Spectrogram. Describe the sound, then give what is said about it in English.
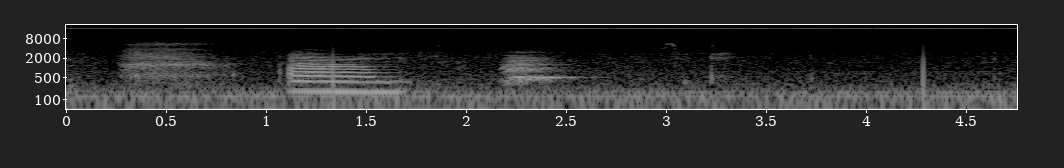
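A dog lets out one short, tonal bark, with soft breathy, whisper-like sounds before and after it against a low background hum. “Hush, dog.”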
